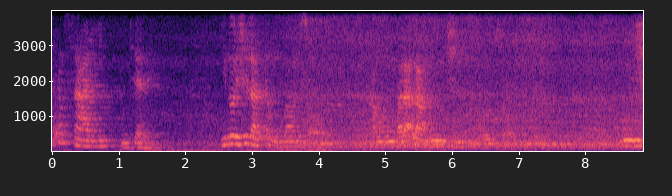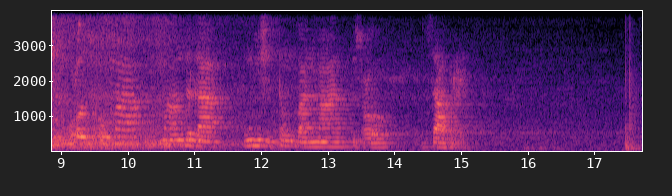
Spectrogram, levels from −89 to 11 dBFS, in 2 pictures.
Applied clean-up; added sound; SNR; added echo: none; Train; 6 dB; reverberation time 0.8 s.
